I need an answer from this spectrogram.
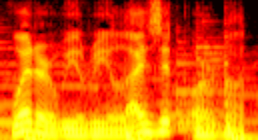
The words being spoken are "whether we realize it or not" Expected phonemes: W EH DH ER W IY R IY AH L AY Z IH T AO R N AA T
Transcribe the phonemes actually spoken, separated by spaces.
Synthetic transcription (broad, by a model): W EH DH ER W IY R IY AH L AY Z IH T AO R N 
